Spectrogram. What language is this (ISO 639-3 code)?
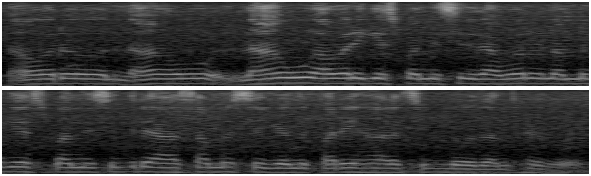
kan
